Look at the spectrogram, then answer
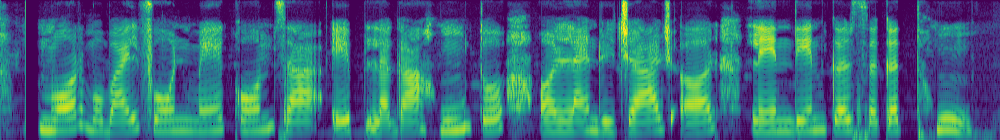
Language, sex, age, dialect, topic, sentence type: Chhattisgarhi, female, 18-24, Northern/Bhandar, banking, question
